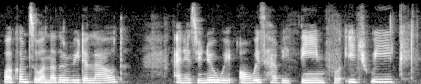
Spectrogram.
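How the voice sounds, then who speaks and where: A woman hosting a children's storybook read-aloud, explaining things simply and deliberately for young listeners. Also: mid-range voice, fairly even intonation, vocal fry, highs cut off.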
